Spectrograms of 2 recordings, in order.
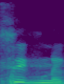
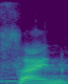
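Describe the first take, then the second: First: The word is said with a g sound. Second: The word is said with no g sound. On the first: The speaker calls it wrong. "सिग्न तो नहीं बोलते हो" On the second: The speaker calls it right. "आप क्या बोलते हो साइन कर दो"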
